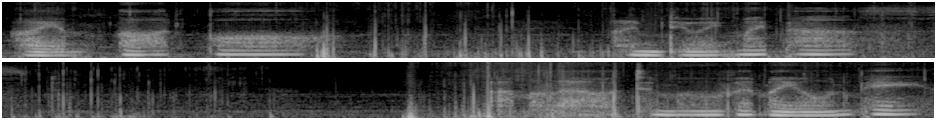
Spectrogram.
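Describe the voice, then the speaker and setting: A woman whispering slow, gentle affirmations for ASMR at home, close to a sensitive mic. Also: fairly high pitch, steady tone, noisy background. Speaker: ASMR host. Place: home, indoors.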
